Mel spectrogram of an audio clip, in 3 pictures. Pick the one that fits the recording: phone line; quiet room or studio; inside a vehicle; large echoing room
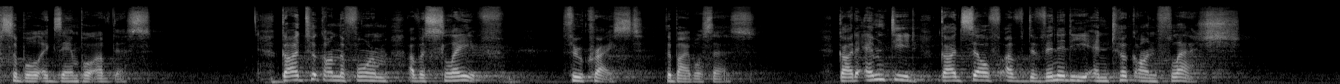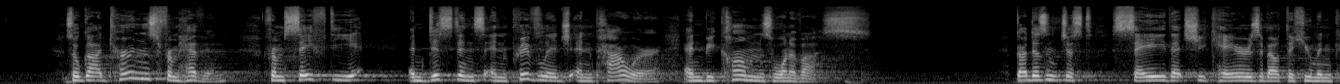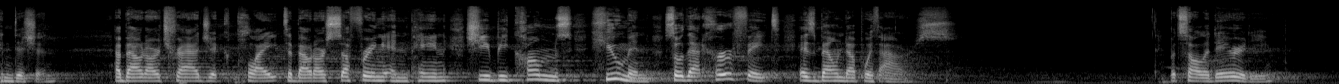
large echoing room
